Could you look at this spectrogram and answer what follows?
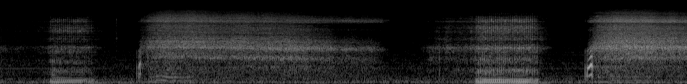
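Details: Loud, harsh snoring: a low fluttering snore on each breath in, then a long hissing breath out, repeating; snoring.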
